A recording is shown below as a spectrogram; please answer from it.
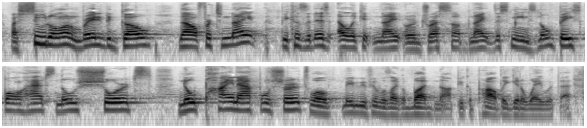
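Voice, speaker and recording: A man's voice: medium pitch, slight background noise. A man in his thirties, chatty and candid, talking straight to viewers as he vlogs through a cruise ship on a phone held at arm's length. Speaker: cruise vlogger. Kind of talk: casual vlog narration. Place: cruise ship corridors and venues, indoors. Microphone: phone camera held at arm's length.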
